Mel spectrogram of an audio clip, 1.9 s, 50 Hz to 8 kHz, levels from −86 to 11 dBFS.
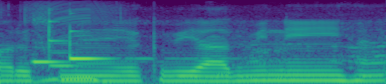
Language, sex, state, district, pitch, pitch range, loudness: Hindi, male, Jharkhand, Garhwa, 135 Hz, 130-140 Hz, -17 LUFS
